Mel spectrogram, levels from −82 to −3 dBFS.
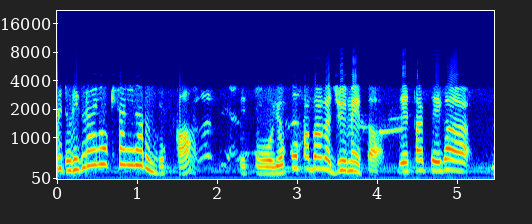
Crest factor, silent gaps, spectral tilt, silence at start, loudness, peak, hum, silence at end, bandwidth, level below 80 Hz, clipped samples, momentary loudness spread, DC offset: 12 dB; none; -6.5 dB/octave; 0 s; -25 LUFS; -14 dBFS; none; 0 s; 8.6 kHz; -64 dBFS; under 0.1%; 10 LU; under 0.1%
